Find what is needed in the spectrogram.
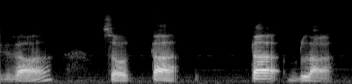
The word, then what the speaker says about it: tabla: So tabla, is it, so the pronunciation, I want to make sure I'm saying everything right. So tabla, is it tabla or tabla? – It's the tabla.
